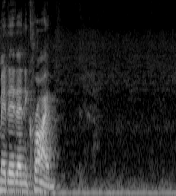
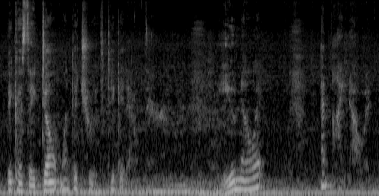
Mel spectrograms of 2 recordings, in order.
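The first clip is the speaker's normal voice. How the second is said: hushed; 2 semitones lower, 12 dB quieter than usual. Real, not acted. Confiding the truth.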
